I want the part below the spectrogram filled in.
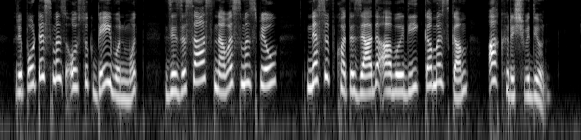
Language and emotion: Kashmiri, neutral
